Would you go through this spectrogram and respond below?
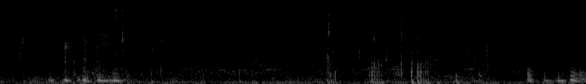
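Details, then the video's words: Hungry stray street cat eating and making low, short murmuring noises, one near the start and another near the end, between crunchy chewing and biting sounds. "Hungry street cat eating and making funny noises at the same time"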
